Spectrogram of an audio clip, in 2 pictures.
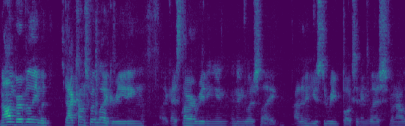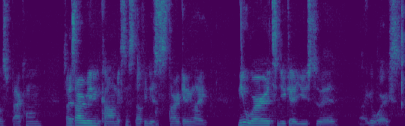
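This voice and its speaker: A man with a Puerto Rican accent speaks fairly quickly at a medium pitch, keeping his intonation fairly even while his loudness swings widely. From Puerto Rico. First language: Spanish. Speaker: college athlete. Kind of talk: interview. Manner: casual, many fillers; pauses to find words.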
